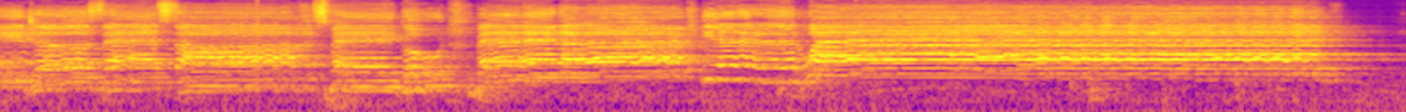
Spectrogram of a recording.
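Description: A woman singing solo a cappella into a microphone. About eight seconds in she holds one long note with vibrato, which fades out near the end.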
